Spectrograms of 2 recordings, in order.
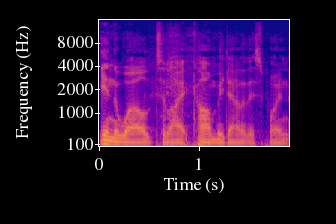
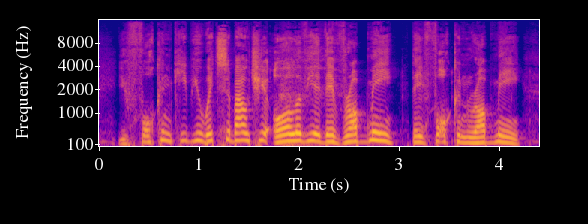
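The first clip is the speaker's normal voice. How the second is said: loud, very high-pitched put-on Liverpool Scouse accent; 14 semitones higher, 13 dB louder than usual. Retelling what an angry hotel guest told the queue: imitating a Scouse accent. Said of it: "and he's Scouse".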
